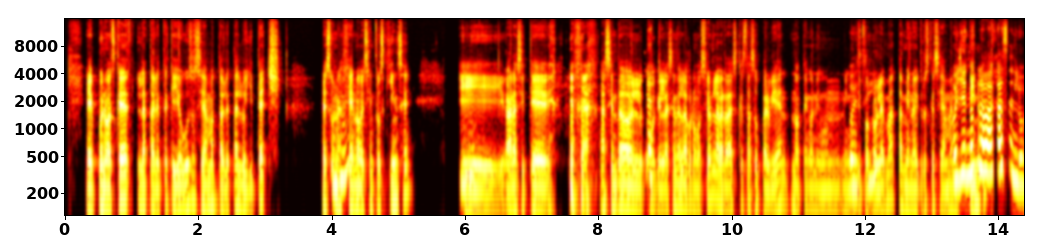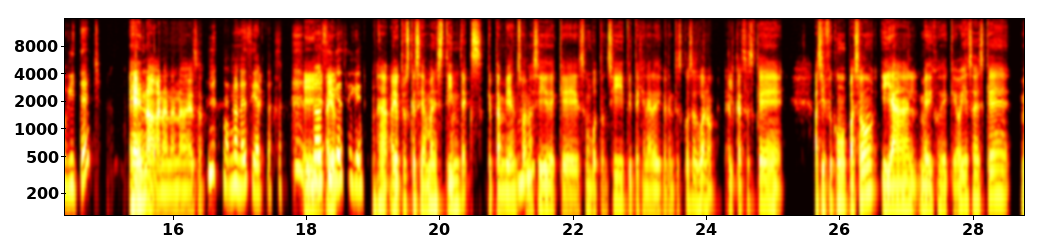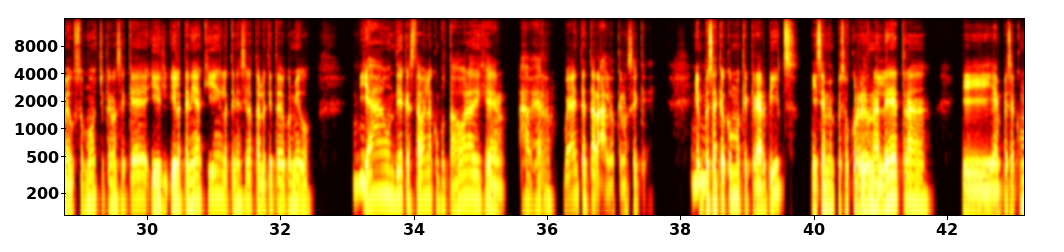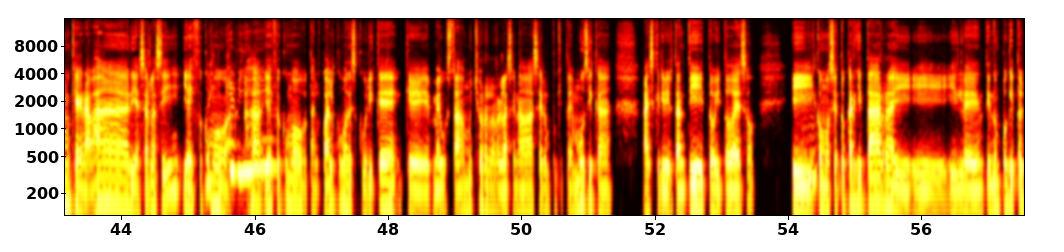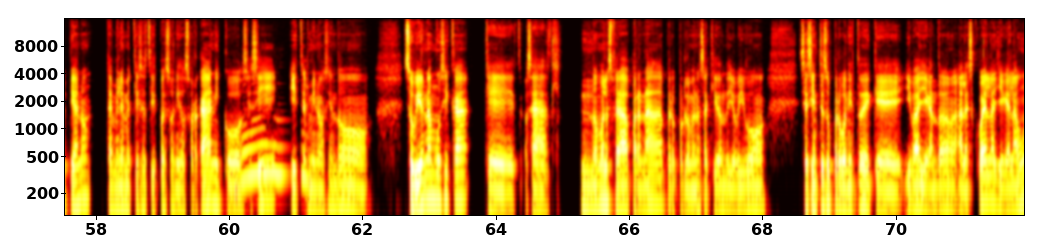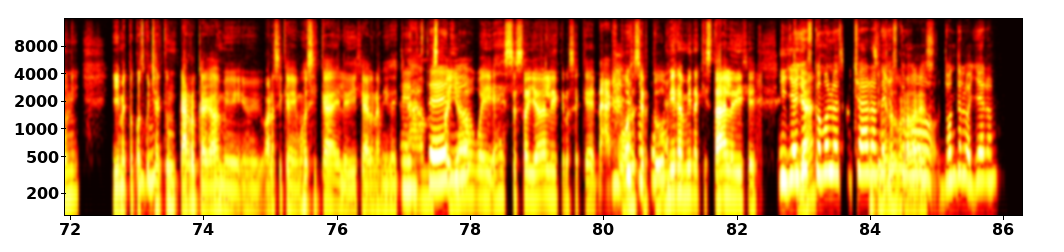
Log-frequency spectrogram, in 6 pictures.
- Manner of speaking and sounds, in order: chuckle; chuckle; other background noise; chuckle; drawn out: "¡Guau!"; other noise; laugh
- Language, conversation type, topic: Spanish, podcast, ¿Cómo descubriste tu forma de expresarte creativamente?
